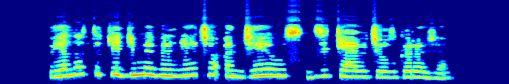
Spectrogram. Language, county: Lithuanian, Vilnius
